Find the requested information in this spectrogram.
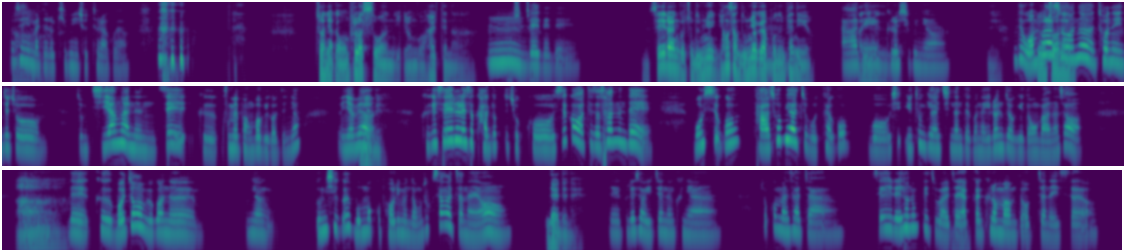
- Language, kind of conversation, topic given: Korean, unstructured, 일상에서 작은 행복을 느끼는 순간은 언제인가요?
- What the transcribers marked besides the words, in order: laugh; other background noise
